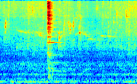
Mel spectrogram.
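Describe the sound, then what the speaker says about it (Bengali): Bora fritters fry in hot oil with a steady, close sizzle, and a single sharp metallic clink of a utensil against the pan rings out near the start. "আর এখানে বড়াটা ভাজছি।"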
